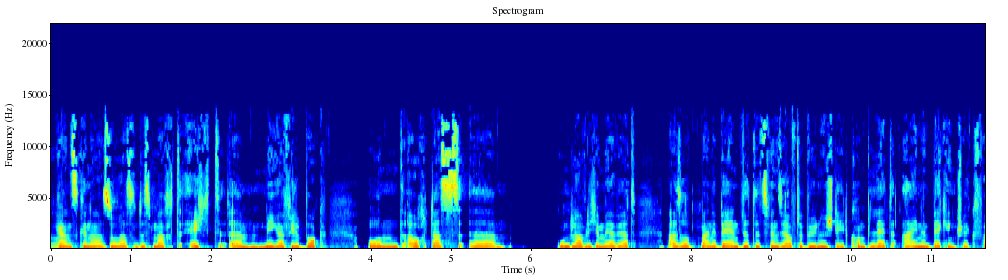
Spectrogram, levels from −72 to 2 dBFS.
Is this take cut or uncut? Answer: uncut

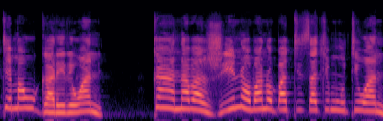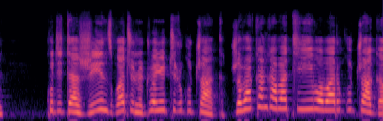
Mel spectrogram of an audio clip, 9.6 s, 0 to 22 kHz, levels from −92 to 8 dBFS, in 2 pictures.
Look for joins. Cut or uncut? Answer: cut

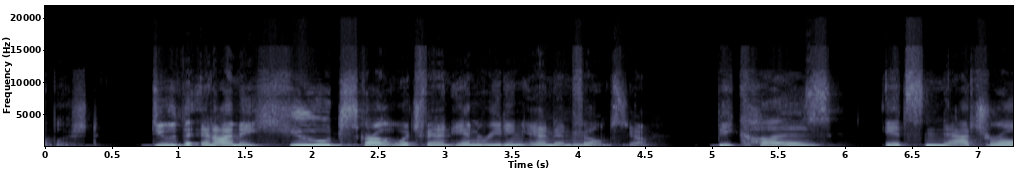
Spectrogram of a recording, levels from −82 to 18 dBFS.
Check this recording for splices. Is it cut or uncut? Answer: uncut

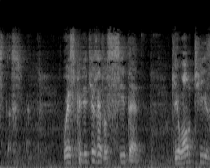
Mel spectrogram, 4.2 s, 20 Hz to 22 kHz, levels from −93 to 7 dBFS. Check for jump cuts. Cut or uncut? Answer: uncut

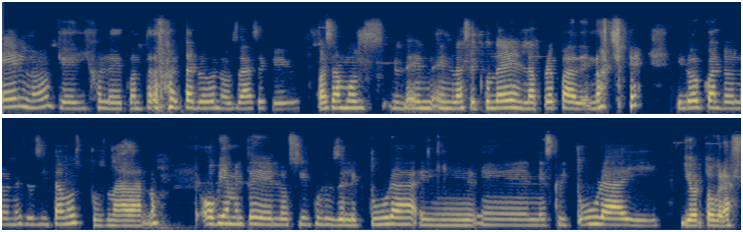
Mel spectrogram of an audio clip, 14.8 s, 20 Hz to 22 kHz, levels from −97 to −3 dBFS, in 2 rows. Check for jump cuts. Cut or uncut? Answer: cut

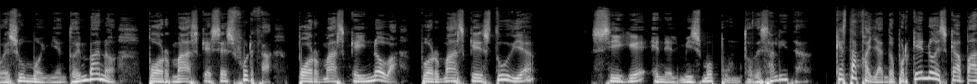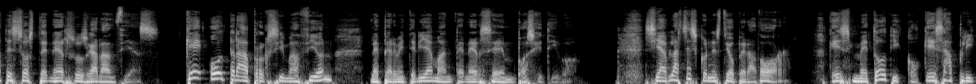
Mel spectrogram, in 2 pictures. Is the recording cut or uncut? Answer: cut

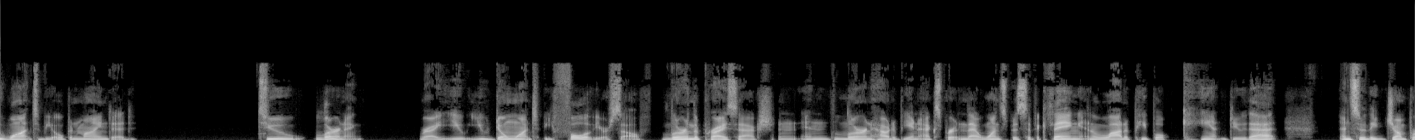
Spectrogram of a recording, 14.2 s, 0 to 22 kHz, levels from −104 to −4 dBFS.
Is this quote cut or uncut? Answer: cut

